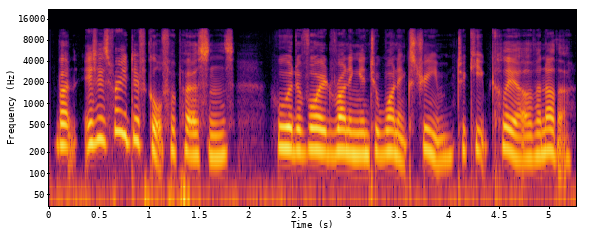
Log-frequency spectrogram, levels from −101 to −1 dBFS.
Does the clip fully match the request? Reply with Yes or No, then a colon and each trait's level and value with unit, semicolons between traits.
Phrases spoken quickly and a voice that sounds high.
Yes: fast, 215 wpm; high, 215 Hz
